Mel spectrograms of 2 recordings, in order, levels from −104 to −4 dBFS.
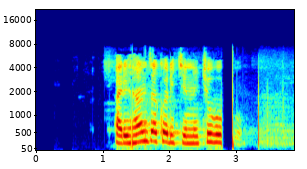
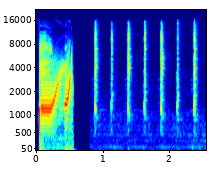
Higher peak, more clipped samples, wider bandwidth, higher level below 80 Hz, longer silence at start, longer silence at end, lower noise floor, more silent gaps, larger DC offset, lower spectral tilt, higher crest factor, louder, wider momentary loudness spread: first, -2 dBFS vs -6 dBFS; neither; second, 7.2 kHz vs 16.5 kHz; first, -54 dBFS vs -64 dBFS; first, 1.2 s vs 0.05 s; first, 0.8 s vs 0.15 s; about the same, -43 dBFS vs -41 dBFS; second, 2.87-2.91 s vs 0.61-0.82 s; neither; first, -6.5 dB/octave vs 2 dB/octave; about the same, 16 dB vs 20 dB; first, -15 LUFS vs -24 LUFS; first, 21 LU vs 17 LU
